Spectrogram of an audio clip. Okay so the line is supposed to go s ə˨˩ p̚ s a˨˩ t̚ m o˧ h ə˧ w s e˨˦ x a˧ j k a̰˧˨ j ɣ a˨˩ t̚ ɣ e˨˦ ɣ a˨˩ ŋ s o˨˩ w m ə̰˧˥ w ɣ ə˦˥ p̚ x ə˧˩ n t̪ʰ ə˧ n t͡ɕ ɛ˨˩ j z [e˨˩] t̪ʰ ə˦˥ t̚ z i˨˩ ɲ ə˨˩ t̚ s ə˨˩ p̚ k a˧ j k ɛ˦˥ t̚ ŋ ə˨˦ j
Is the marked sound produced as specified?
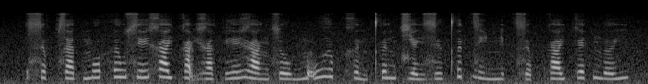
no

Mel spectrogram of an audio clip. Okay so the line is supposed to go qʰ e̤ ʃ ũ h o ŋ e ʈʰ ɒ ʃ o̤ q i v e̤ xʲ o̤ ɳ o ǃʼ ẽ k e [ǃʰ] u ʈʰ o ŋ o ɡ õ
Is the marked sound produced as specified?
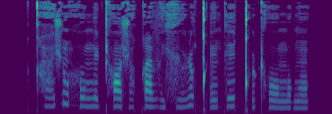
no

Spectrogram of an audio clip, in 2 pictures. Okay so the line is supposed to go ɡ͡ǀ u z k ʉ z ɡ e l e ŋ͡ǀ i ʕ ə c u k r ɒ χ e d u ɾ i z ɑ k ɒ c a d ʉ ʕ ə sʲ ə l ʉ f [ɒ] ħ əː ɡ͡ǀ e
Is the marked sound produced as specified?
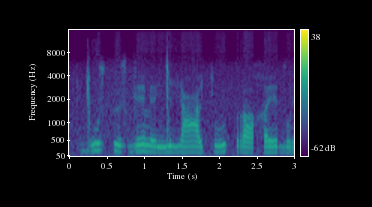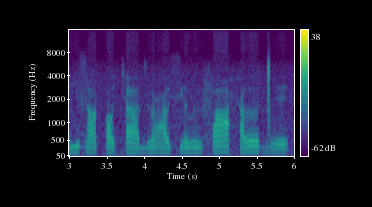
no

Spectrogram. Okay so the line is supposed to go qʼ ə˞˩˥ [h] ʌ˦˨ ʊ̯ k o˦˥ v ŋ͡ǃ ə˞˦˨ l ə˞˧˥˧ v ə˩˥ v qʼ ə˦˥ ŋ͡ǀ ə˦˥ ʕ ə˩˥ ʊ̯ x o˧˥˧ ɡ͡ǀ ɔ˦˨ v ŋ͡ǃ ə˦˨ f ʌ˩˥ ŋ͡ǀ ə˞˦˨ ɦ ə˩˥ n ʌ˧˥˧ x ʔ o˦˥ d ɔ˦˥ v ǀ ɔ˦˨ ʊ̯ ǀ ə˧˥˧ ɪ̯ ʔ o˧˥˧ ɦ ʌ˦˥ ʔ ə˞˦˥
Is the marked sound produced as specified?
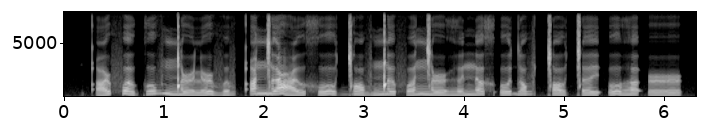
no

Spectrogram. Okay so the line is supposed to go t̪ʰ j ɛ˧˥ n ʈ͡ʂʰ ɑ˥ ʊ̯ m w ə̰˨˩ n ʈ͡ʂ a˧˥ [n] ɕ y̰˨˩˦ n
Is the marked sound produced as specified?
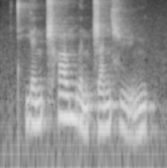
yes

